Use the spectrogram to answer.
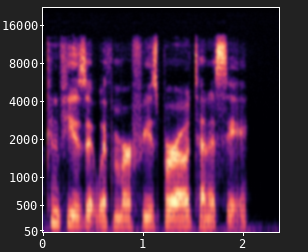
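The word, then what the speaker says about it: Murphysboro: The town is Murphy'sboro, Illinois. That's mur p h y sb o r o. And he was adamant. Adamant. Do not confuse it with Murphy'sboro, Tennessee.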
